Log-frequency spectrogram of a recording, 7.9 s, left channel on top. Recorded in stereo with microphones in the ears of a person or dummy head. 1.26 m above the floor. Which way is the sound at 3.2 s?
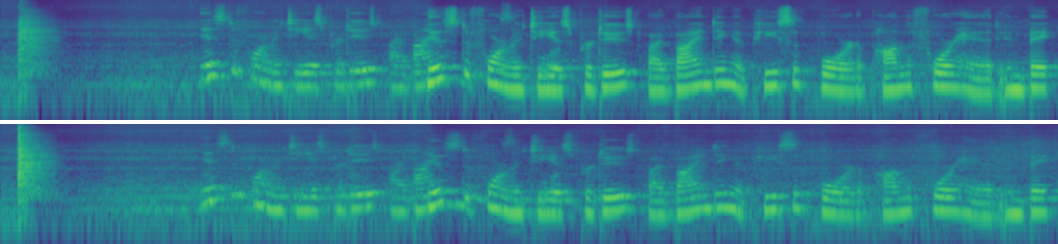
55° left (ahead or behind).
